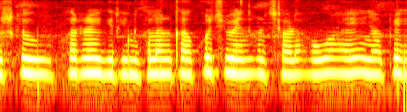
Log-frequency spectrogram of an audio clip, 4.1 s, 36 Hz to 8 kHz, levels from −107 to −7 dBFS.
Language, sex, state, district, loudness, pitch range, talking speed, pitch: Hindi, female, Himachal Pradesh, Shimla, -15 LUFS, 225-235 Hz, 160 wpm, 230 Hz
